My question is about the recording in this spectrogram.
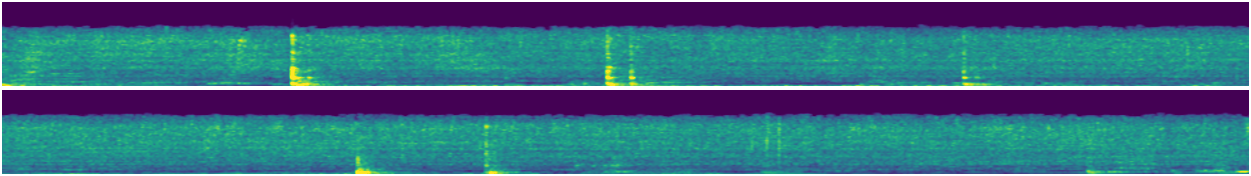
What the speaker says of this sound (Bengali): আপনারা আরও বেশি তেল দিয়ে ভাজতে পারেন আমি একটু কম তেলেই ভাজছি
